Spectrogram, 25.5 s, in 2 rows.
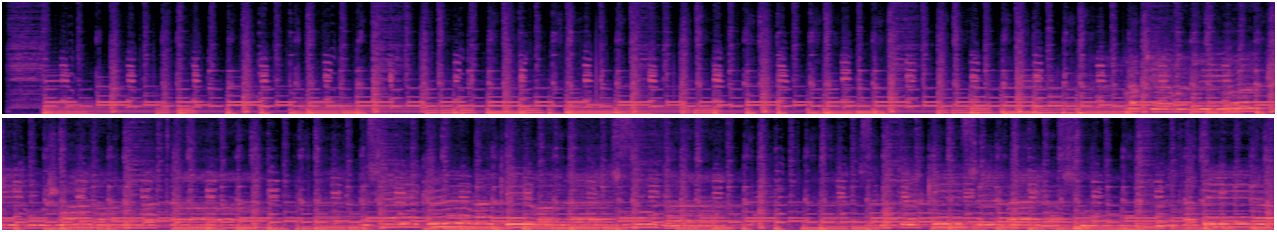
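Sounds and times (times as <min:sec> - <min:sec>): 
samba music: 0:00.1 - 0:25.4.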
